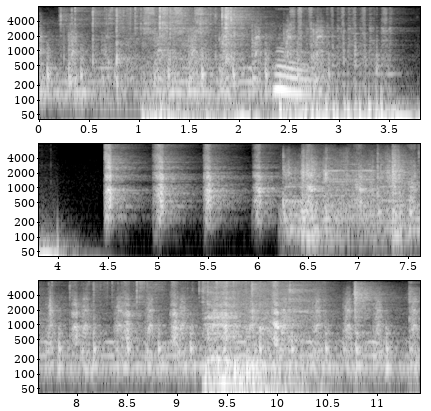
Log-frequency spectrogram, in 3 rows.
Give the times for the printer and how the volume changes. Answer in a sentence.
You can hear the printer briefly from 0.0 to 3.0 s; and from 6.2 to 11.3 s, at a steady volume.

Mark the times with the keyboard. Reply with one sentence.
You can hear the keyboard from 9.2 to 11.3 s.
